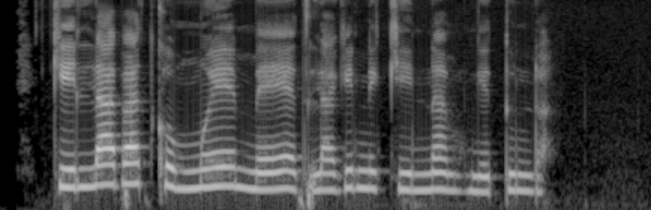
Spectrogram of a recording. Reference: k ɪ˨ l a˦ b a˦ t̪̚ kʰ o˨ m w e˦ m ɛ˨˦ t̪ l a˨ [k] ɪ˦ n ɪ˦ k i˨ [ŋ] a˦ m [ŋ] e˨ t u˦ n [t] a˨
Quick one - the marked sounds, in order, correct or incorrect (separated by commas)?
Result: incorrect, incorrect, correct, incorrect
